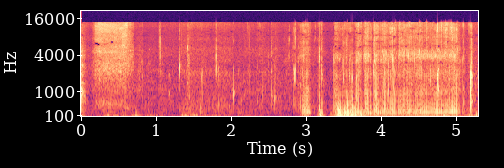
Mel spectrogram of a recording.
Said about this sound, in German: Leute, der Motor ging gerade wieder an. Der Motor ging gerade wieder an. So ein bisschen.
